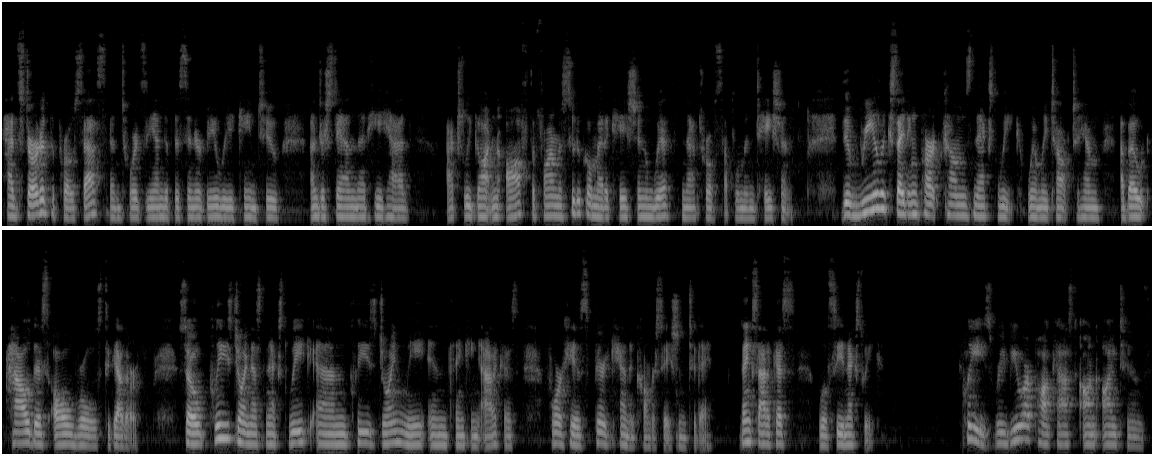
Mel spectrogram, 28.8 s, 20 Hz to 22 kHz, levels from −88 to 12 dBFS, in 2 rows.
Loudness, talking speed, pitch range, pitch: -36 LUFS, 160 wpm, 130-155 Hz, 140 Hz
